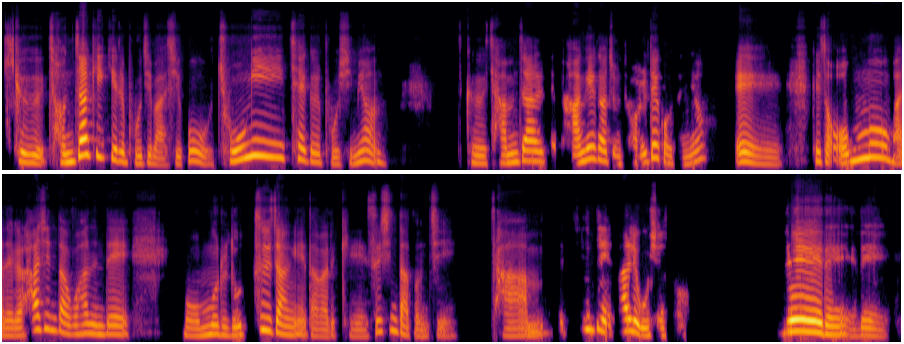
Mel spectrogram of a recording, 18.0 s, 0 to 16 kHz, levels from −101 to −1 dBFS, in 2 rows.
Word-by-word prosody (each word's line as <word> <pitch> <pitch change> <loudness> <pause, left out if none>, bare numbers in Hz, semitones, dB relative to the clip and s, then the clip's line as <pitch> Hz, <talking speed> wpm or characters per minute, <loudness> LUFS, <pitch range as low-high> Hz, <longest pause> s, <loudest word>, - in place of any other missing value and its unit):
그 180 -6 -1
전자기기를 245 - +3
보지 170 -1 -9
마시고 155 +4 -7
종이 295 - +2
책을 220 -8 -4
보시면 180 +5 -8 0.8
그 170 -2 -6
잠잘 205 +5 -1
때 - - -24 0.2
방해가 225 +7 +1
좀 185 - -10 0.2
덜 185 - -5
되거든요. 190 - -5 0.3
예. 160 -8 -2 0.3
그래서 210 - -4
업무 270 - +1
만약에 160 0 -5
하신다고 270 - -3
하는데 195 -1 -4 0.5
뭐 165 -5 -8
업무를 175 +2 -3
노트장에다 180 - -3
이렇게 145 -1 -14
쓰신다든지 245 - -9 0.3
잠 - - -7 0.2
그 - - -15 0.2
침대에 290 -4 0
빨리 250 0 +5
오셔서 165 -1 -3 0.9
네네네. 185 - +8
195 Hz, 255 characters per minute, -23 LUFS, 165-245 Hz, 0.9 s, 네네네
